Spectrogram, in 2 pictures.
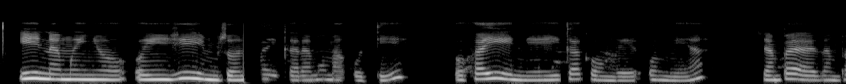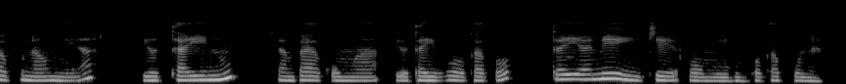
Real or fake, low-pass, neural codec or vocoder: real; 7.2 kHz; none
